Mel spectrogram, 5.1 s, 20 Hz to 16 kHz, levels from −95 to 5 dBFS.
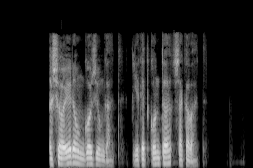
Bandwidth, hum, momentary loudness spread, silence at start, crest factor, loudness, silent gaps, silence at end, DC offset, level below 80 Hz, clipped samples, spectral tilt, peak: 7.8 kHz; none; 14 LU; 1 s; 18 dB; -16 LUFS; none; 1.1 s; under 0.1%; -58 dBFS; under 0.1%; -5.5 dB/octave; 0 dBFS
